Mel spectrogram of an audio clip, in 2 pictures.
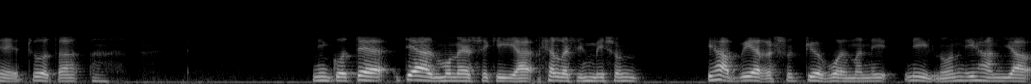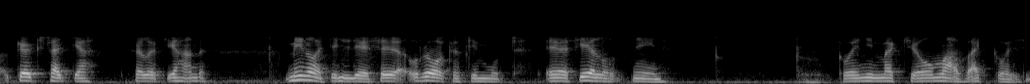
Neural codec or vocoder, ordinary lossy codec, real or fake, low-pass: codec, 16 kHz, 2 kbps, FunCodec, trained on Chinese and English, 25 frames a second; none; fake; 3.6 kHz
